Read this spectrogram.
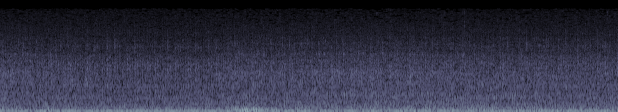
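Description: A truck's diesel engine rumbles steadily as it drives slowly.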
